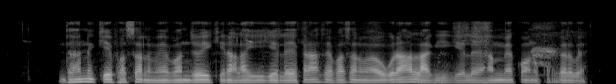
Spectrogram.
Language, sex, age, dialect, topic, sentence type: Maithili, male, 18-24, Angika, agriculture, question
